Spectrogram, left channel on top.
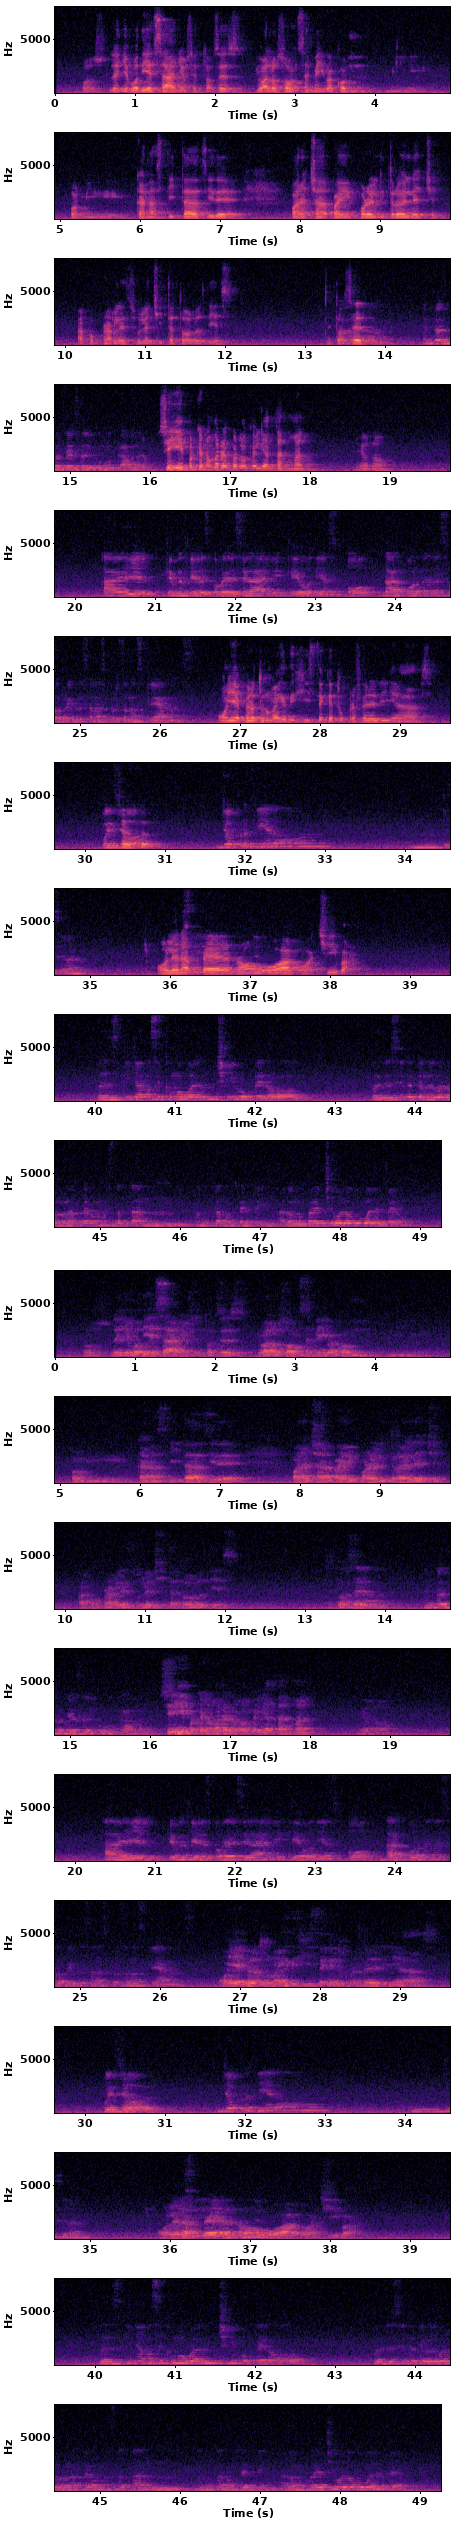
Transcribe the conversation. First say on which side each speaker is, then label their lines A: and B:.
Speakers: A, on the left; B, on the left.
A: pues le llevo 10 años, entonces yo a los 11 me iba con mi, con mi canastita así de, para echar, para ir por el litro de leche a comprarle su lechita todos los días. Entonces,
B: A la... Entonces prefiero oler como cabra.
A: sí, porque no me recuerdo que olían tan mal. Yo no.
B: A ver, y el- ¿qué prefieres? ¿Obedecer a alguien que odias o dar órdenes horribles a las personas que amas?
A: Oye, pero tú no me dijiste que tú preferirías.
B: Pues yo,
A: Te- te-
B: yo prefiero... mm, ¿Qué será?
A: ¿Oler
B: Pues
A: a
B: sí,
A: perro
B: yo...
A: o a, o a chiva?
B: Pues es que yo no sé cómo huele un chivo, pero... Pues yo siento que luego el olor a perro no está tan, no está tan ojete. A lo mejor el chivo luego huele feo.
